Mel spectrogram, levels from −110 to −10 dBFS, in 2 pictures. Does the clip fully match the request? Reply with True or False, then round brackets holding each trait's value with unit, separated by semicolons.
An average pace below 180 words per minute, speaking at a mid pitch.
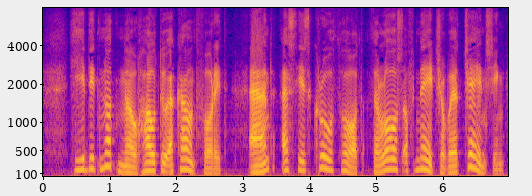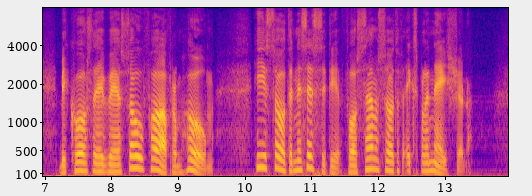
True (155 wpm; 150 Hz)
